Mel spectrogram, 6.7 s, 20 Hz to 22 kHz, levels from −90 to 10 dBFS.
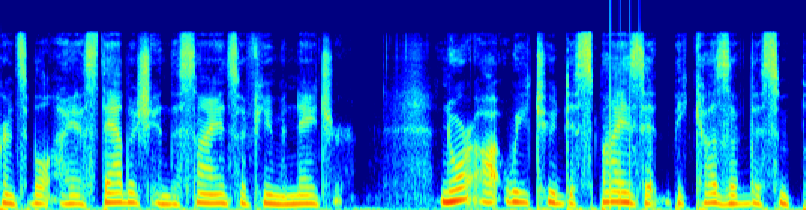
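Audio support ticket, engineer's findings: Burst of gritty crackle, 5.00–5.33 s, speech audibly torn by short hard-edged silent gaps. Processor overload crackle: audio thread missing repeated deadlines, a handful of roughly 10 ms buffers left unfilled and output as silence. Check CPU load during that window.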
